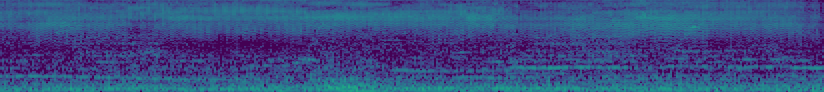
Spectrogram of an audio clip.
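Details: Droopy-winged wasp, burnt and grounded, producing a continuous low whine whose pitch shifts slightly upward midway, with constant hissing noise throughout.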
